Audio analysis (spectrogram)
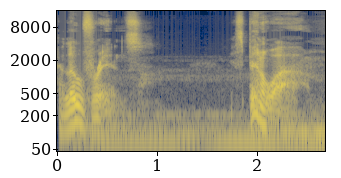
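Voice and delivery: soft, breathy southern drawl. Narrating a cliffhanger, an old friend greets the listeners: Duristan's southern drawl. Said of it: "in a nice southern drawl".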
